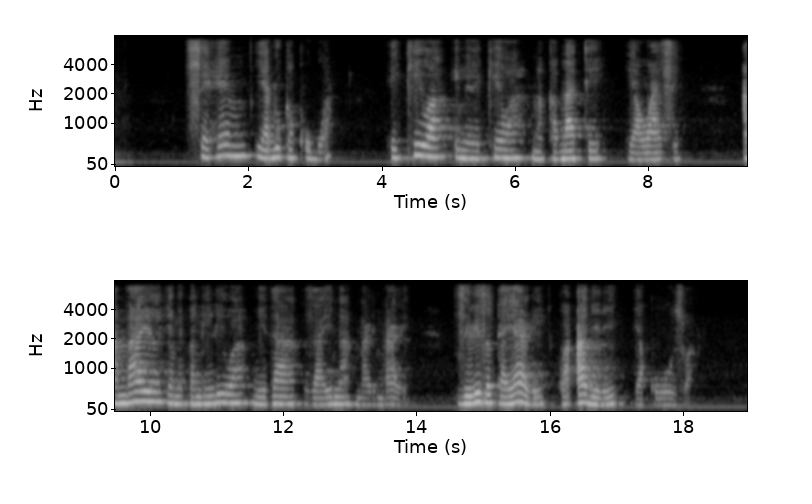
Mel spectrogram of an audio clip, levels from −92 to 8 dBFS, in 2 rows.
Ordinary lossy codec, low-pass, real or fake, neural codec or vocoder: AAC, 32 kbps; 7.2 kHz; real; none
